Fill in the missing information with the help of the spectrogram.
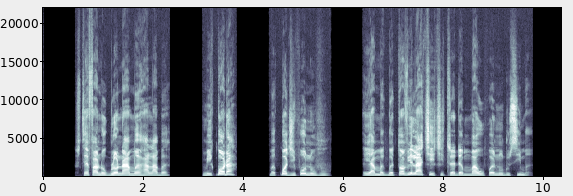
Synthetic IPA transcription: st̪e˦fa˨no˨ɡ͡blɔ˨nã˦mɛ̃˨ɦa˦la˦bɛ˦ | mĩ˦k͡pɔ˦ɖa˦ | mɛ̃˨k͡pɔ˦d͡ʑi˨ɸo˦nũ˦ɦṵ˨ | e˦ja˨mɛ̃˨ɡ͡bɛ˨t̪ɔ˦vi˦la˦t͡ɕi˦t͡ɕi˨t̪ɾɛ˨ɖɛ˦mã˦wu˦ɸɛ˦nũ˦ɖu˨si˦mɛ̰̃˨

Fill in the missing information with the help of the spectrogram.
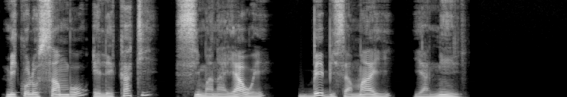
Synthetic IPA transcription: mi˨ko˨lo˨sa˨mbo˨e˨le˨ka˦ki˦ | si˨ma˨na˨ja˦we˨˦ | be˦bi˨sa˨ma˦ji˨ | ja˨ni˦li˨

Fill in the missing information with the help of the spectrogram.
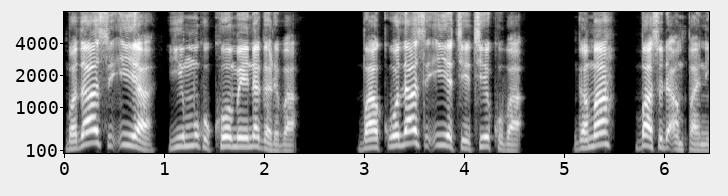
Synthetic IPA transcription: baː˨zaː˦su˨ʔɪ˦ja˨ji˦mʊ˦kʷu˨kʷoː˦ma˦jna˦ɡɐ˨ɽeː˦ba˦ʔ | baː˨kʷo˦a˦zaː˦su˨ʔɪ˦ja˨t͡ʃeː˨t͡ʃeː˦kʷu˨ba˦ʔ | ɡɐ˨ma˦ | baː˦su˦da˨ʔa˨mɸaː˨niː˦

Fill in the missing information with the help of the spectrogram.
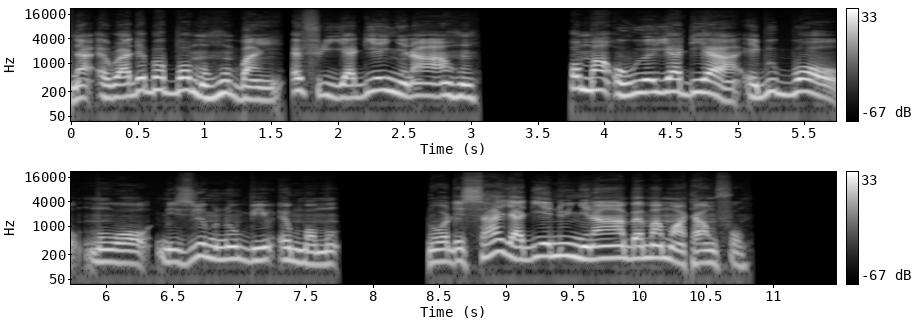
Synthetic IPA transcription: nã˨ʔæ˨wu˨a˨dɪ˦bɛ˦bɔ˦mʊ̃˨ɦʊ̃˦bã˨næ˦fi˨ɾi˨ja˨dɪ˦ɛ˦ɲĩ˨nãː˦ɦʊ̃˦ | ɔ˦mã˦ʔɔ˨wu˦o˦ja˦dɪ˦˨a˨e˨bi˦bɔ˦˨mʊ̃˨wɔ˨mĩ˨s̬ɾi˦˨mnʊ̃˦bĩ˦ɛ˦mɔ̃˨mʊ̃˦ | nʊ̃˨wɔ˨dɪ˨saː˨˦ja˨dɪ˦ɛ˦nʊ̃˦ɲĩ˨nãː˦bɛ˦mã˦mʊ̃˨a˨tʰã˦m˦fʊ̰˦

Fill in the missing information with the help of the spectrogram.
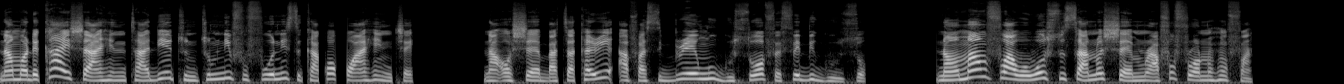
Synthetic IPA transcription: nã˨mɔ̃˨dɪ˨kʰa˦ɪ˨ɕɛ˨a˨ɦɪ̃˨n̩˨tʰa˨dɪ˦ɛ˦tʰũ˨ntʰũ˦mnɪ̃˦fu˨fu˦o˦nʊ̃˦si˨kʰa˨kɔ˦kʰɔ˨a˨ɦɪ̃˦ɲ̩˨t͡ɕʰɛ˦ | nã˨ɔ˨ɕɛ˨ba˨tʰa˨kʰa˨ɾi˦ʔa˨fa˨sɪ˨bɾe˦ŋũ˦ɡu˨sʊ˨˦ɔ˦fɛ˨fɛ˦bi˦ɡu˨sʊ˨ | nã˨ɔ˨mã˦m˦fʊ˦a˨wɔ˨wɔ˦su˦sa˨nʊ̃˦ɕɛ˨m̩˨ɾa˨fʊ˦fʊ˨ɾɔ˨nʊ̃˦ɦʊ̃˦fa˨

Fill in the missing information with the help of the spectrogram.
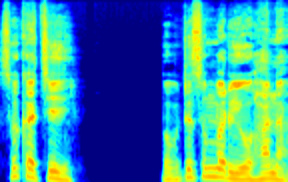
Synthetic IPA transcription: sʊ˦ka˨t͡ʃeː˦˨ | ba˨bti˦sʊ˦mɐ˨rjoː˨ɦa˦na˨

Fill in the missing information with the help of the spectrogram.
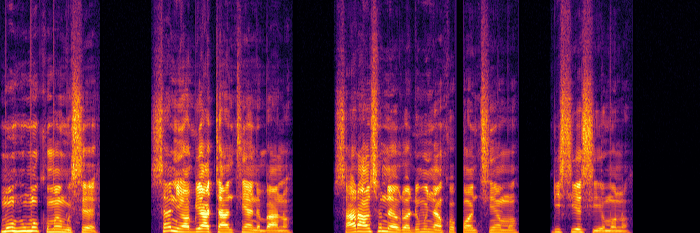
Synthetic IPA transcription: mʊ̃˦ɦũ˦mũ˦kʰʊ̃˨mã˦mũ˨sɛ˦˨ | sɛ˦nɪ̃˨ɔ˨bɪ˦a˦tʰã˨˦n̩˦tʰɪ̃˦ɛ˦˨nɪ̃˨ba˦nʊ̃˦ | saː˨ɾã˦n̩˦sʊ˦nã˨æ˨wu˨a˨dɪ˦mʊ̃˦ɲã˨ŋkʰo˦pʰɔ̃˦n˦tʰɪ̃˦ɛ˦mʊ̃˦ | dɪ˦si˦e˦si˨e˨mʊ̃˦nʊ̃˦

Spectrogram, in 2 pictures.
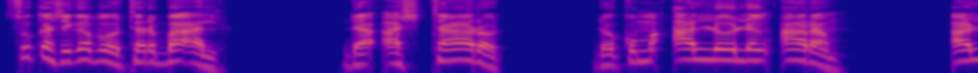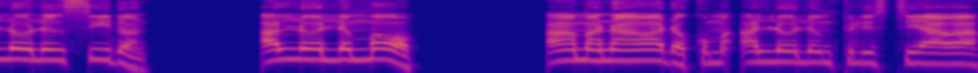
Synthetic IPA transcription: sʊ˦ka˨ʃɪ˨ɡa˦ba˨wtɐ˦rba˦ʔa˨l | da˨ʔa˨ʃtaː˦ɾɔ˨t̚ | da˨kʷʊ˦ma˦ʔa˦lːoː˦lɪ˦ŋʔa˦ɽɐ˨m | ʔa˦lːoː˦lɪ˦nsiː˦dɔ˨n | ʔa˦lːoː˦lɪ˦mːɐ˦wɔ˨ɸ̚ | ʔaː˦mɐ˨naː˦waː˦da˨kʷʊ˦ma˦ʔa˦lːoː˦lɪ˦mɸɪ˦lɪ˦stɪ˦jaː˦waː˦

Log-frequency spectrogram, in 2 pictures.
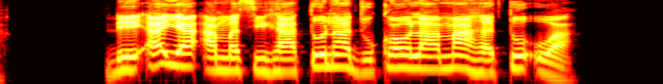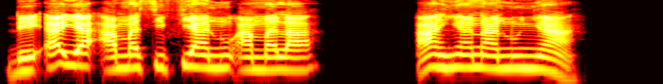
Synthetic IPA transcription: ɖe˨ʔɛ˦ja˦ʔa˨mɛ̃˨si˨ɦa˨t̪o˦nã˦d̪u˨kɔ˦wo˦la˦mã˦ɦɛ˨t̪o˦ʔo˨a̰˨ | ɖe˨ʔɛ˦ja˦ʔa˨mɛ̃˨si˨fi˦a˨nũ˦ʔa˨mɛ̃˨la˦ | a˦ɦĩ˦ã˦nã˦nũ˦ɲã˦˨

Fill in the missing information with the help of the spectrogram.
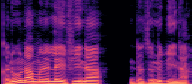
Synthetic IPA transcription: ka˨nu˦na˨mu˦ni˨la˦jɸiː˦na˦ | da˨zʊ˦nʊ˦biː˨na˦

